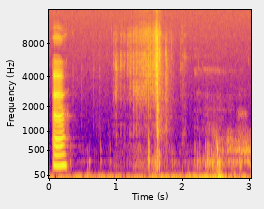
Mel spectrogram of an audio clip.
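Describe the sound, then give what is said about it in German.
Knife cutting onions for an egg dish, a few faint crunchy cuts spread over a low steady background, after a brief voiced sound at the very start. “Ich muss nämlich noch ein bisschen Zwiebeln schneiden.”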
